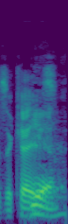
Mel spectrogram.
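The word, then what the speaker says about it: Zaccheaus: I heard them pronounce it Zacchaeus. on TV. Yeah, Yeah. Zacchaeus.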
